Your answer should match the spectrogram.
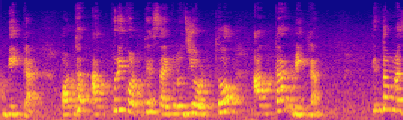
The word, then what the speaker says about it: psychology: এই নামের বানানটাতে একটা ইন্টারেস্টিং পার্ট আছে। সাইকোলজি শুনলেই কি মনে হয় আমাদের উচ্চারণ বানানটা কিভাবে হবে, এস দিয়ে শুরু হবে, কিন্তু আসলে কিন্তু তা না। সাইকোলজি বানানটা শুরু হয় পি দিয়ে, অর্থাৎ PSYCHOLOGY, সাইকোলজি।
